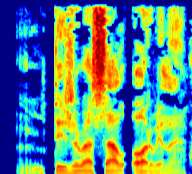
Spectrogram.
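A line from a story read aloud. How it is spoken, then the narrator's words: Cold reminder. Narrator (Russian): холодно напомнил мой хозяин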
